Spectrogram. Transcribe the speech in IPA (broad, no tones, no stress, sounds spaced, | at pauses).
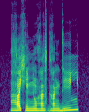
ɦ a ç ã ɲ õ ɦ ã z ɡʱ ã ŋ d̪ i ʎ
